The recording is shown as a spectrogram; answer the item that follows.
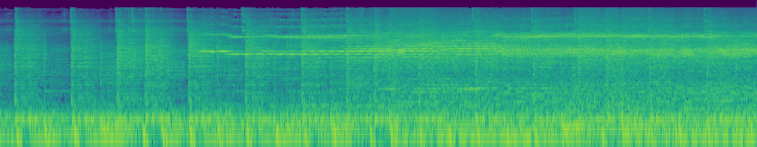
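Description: Instrumental intro of a noise-pop rock song: drums and bass pounding, joined about two and a half seconds in by high, screeching guitar feedback that builds and holds over them.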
